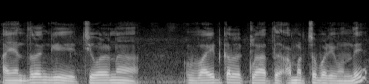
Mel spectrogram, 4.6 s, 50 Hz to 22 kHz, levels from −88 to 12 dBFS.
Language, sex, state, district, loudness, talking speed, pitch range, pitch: Telugu, male, Telangana, Mahabubabad, -14 LUFS, 105 wpm, 115-130 Hz, 125 Hz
